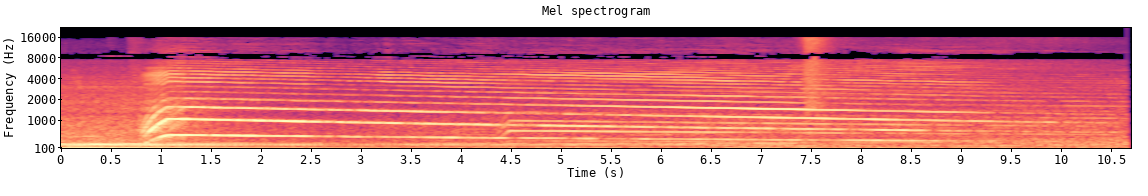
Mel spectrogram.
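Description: A fire truck siren wails and slowly winds down in pitch.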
